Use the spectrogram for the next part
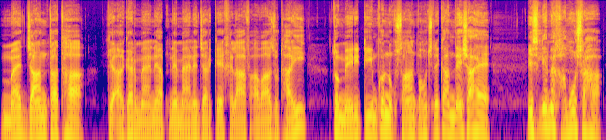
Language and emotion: Urdu, fearful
